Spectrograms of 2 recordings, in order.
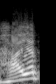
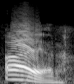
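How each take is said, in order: First: The word begins with an h sound. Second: The word begins with a vowel sound. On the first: The speaker calls it wrong. "हायर पढ़ेंगे ना आयर पढ़ेंगे?" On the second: The speaker calls it right. "इसको पढ़ेंगे हम लोग आयर, ये एच silent हो गया है"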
